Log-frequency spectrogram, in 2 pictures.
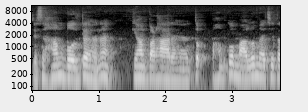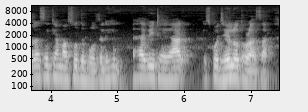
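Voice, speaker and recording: A man's voice: fairly high pitch, fairly even intonation, fairly quick, slight background noise. A man teaching a casual beginners' grammar lesson, chatty and repetitive, with a self-mocking manner.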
